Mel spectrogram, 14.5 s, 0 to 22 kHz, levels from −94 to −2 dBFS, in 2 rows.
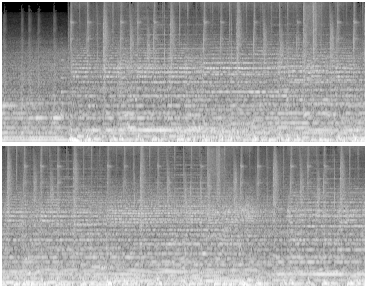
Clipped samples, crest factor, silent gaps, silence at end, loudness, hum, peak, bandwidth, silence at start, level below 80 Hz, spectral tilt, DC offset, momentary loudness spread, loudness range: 0.5%; 8 dB; none; 0 s; -10 LUFS; none; 0 dBFS; over 20 kHz; 0 s; -14 dBFS; -4.5 dB/octave; under 0.1%; 3 LU; 1 LU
